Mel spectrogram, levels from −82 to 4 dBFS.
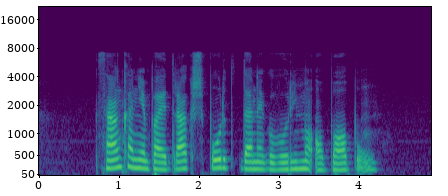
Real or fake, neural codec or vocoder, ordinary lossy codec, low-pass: real; none; none; 7.2 kHz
